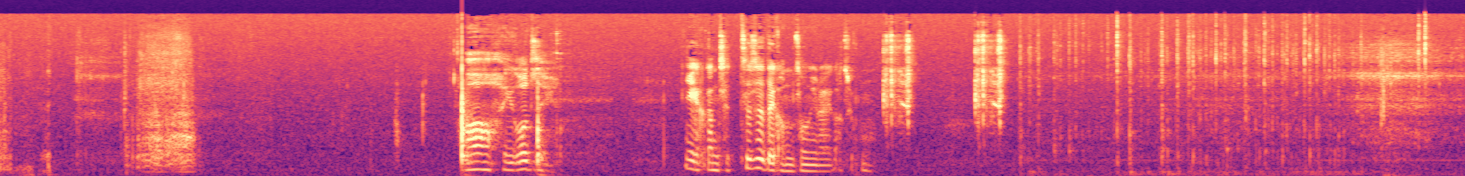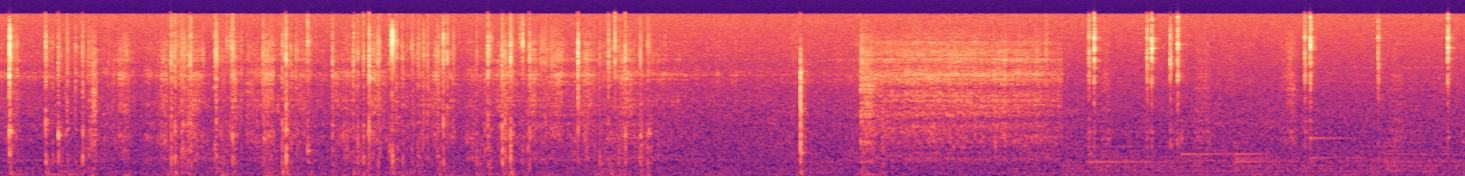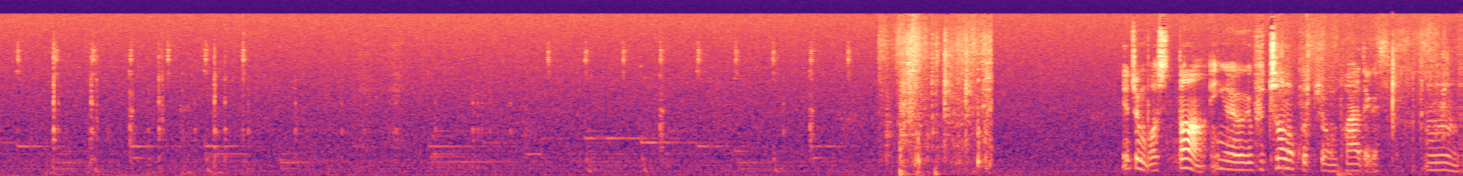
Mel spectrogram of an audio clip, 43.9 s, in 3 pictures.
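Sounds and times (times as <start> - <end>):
typing on laptop keyboard: 9.9 - 21.3
soft background music: 24.1 - 39.4.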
